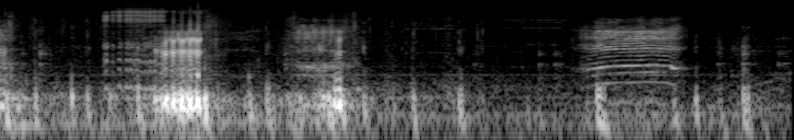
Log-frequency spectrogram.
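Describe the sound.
Sheep bleating, a ewe with her newborn lamb: three separate, moderately loud bleats with wavering tonal harmonics. The last is longer and steadier than the first two, with quiet gaps between the calls.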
